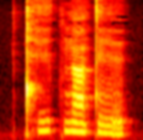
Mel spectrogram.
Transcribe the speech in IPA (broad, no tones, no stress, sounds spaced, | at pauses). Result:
ǃʰ e̤ kʷ n ã t ɪ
